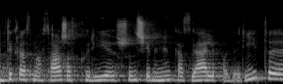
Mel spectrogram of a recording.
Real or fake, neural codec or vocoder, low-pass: fake; vocoder, 48 kHz, 128 mel bands, Vocos; 14.4 kHz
